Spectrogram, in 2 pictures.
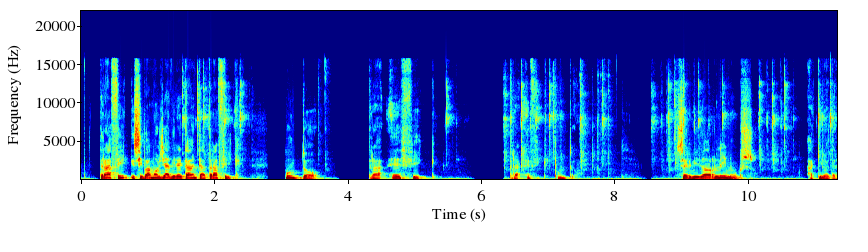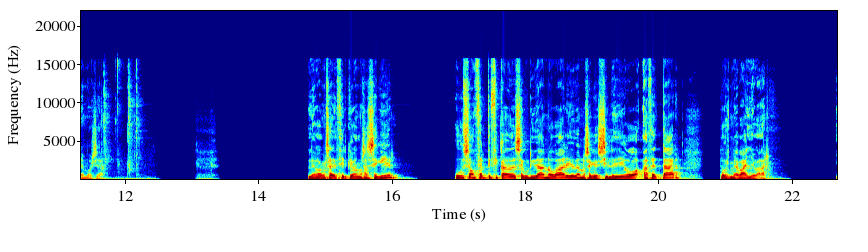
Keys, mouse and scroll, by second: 0.0 click, 1.7-3.0 typing, 5.7 typing, 6.9-11.1 typing, 11.2 Down, 11.4 Down, 11.8 Up, 12.2 Return, 14.8 click, 16.0-17.7 scroll down 1, 17.7-18.6 scroll down 1, 18.6 scroll down 1, 18.7 typing, 19.5 click.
